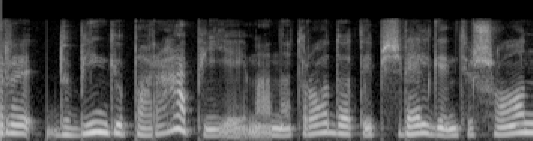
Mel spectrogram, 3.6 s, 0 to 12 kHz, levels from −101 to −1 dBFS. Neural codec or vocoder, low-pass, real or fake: none; 7.2 kHz; real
